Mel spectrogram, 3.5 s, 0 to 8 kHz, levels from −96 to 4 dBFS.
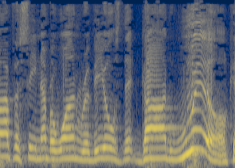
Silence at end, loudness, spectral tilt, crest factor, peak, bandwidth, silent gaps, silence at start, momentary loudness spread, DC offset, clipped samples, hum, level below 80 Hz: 0 s; -16 LUFS; -7 dB/octave; 10 dB; -6 dBFS; 8 kHz; none; 0 s; 8 LU; under 0.1%; under 0.1%; none; -46 dBFS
